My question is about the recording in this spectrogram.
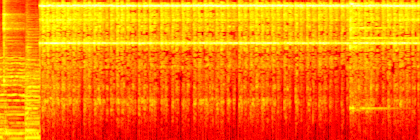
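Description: Small brass puja hand bell rung continuously, a steady high ringing that starts about half a second in, after a short bit of background music.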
